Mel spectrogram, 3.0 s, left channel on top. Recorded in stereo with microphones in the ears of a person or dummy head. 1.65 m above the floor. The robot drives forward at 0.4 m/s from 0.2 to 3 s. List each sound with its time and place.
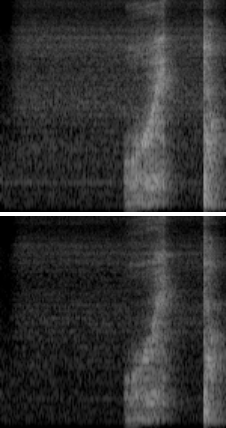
1.6 s throat clearing: 40° left (ahead or behind), 0.6 m; by 2.9 s 20° left (ahead or behind), 1.0 m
